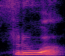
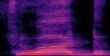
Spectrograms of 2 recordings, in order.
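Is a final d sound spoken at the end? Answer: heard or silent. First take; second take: silent; heard. First: The word ends on the vowel, d silent. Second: The word ends with a d sound. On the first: The speaker calls it right. "We से फ्रुआ" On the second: The speaker calls it wrong. "We don't say फ्रुआड"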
